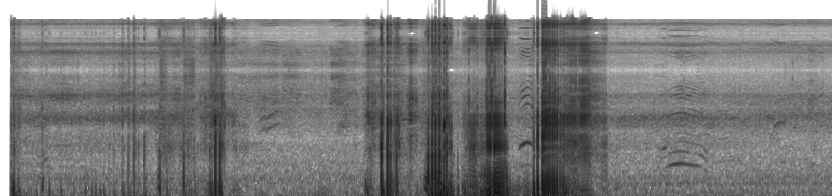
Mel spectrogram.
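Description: Wind buffeting and handling knocks on an action camera's microphone, loudest in heavy bursts from about four to six seconds in. Near the end come a few short, falling calls of gulls.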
